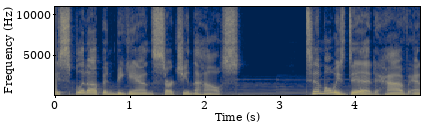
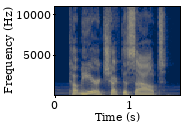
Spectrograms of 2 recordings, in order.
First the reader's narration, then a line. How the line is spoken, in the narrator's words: called out to the other three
